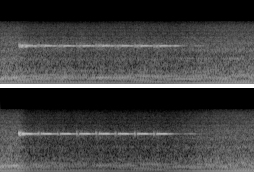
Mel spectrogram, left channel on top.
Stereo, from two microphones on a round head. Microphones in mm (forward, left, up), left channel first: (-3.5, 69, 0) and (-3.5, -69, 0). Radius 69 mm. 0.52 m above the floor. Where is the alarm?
40° right (ahead or behind), 3.5 m.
